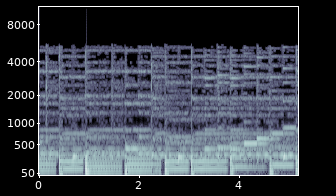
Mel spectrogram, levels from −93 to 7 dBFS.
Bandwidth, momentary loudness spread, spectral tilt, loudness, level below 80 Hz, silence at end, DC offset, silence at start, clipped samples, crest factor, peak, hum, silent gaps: 5.8 kHz; 4 LU; -10 dB/octave; -17 LUFS; -26 dBFS; 0 s; under 0.1%; 0 s; under 0.1%; 16 dB; 0 dBFS; none; none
